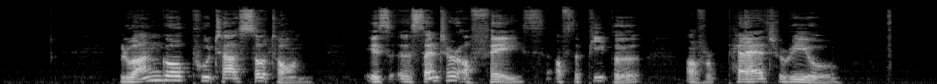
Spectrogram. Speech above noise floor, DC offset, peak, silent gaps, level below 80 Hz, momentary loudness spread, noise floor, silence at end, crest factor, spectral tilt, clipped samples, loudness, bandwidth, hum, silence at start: 41 dB; under 0.1%; -2 dBFS; none; -54 dBFS; 13 LU; -60 dBFS; 0.45 s; 18 dB; -3.5 dB/octave; under 0.1%; -19 LUFS; 16 kHz; none; 1.2 s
